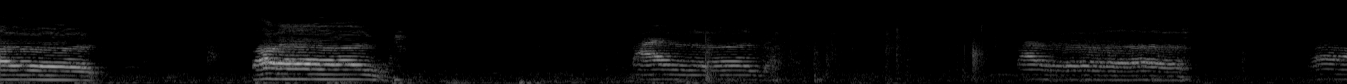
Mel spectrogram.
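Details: Loud pet cat indoors, meowing after its food is gone: four long, harmonic, slightly wavering meows about three seconds apart, separated by quiet room silence.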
